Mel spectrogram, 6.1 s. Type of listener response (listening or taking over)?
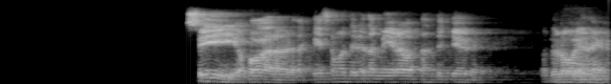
taking over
